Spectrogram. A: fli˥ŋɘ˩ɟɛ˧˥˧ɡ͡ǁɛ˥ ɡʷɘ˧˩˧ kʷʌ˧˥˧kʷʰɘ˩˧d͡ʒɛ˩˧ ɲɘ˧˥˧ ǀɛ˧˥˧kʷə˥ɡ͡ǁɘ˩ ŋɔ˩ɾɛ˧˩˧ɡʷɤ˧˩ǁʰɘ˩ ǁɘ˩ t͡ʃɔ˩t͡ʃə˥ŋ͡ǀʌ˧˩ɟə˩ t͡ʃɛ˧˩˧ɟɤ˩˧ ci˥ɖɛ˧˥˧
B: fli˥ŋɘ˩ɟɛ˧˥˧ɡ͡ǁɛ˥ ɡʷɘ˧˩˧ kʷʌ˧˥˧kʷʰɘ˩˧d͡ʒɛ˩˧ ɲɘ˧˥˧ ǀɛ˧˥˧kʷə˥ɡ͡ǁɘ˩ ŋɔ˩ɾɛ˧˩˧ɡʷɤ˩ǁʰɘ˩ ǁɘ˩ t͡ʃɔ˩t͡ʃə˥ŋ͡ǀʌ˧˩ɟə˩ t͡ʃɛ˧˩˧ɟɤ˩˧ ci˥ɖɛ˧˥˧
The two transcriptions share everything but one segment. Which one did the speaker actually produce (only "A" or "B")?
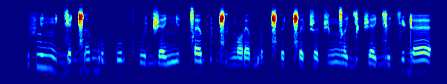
B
